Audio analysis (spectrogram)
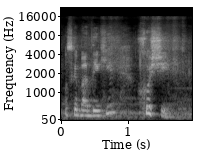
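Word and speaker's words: خوش: उसके बाद देखिए खुश, तो वाव है ना, लेकिन पढ़ते हैं हम खुश।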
